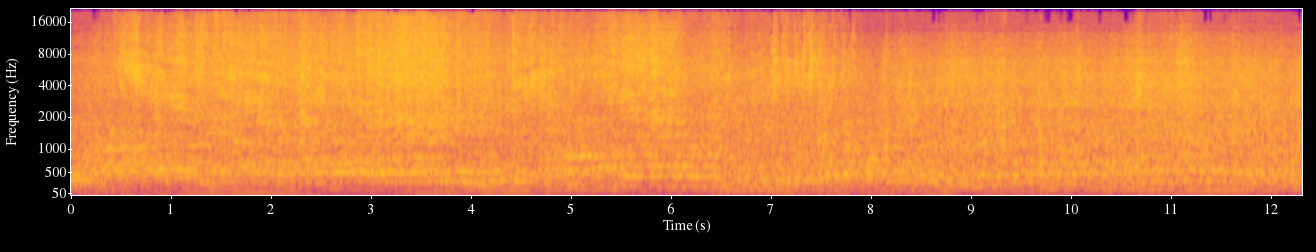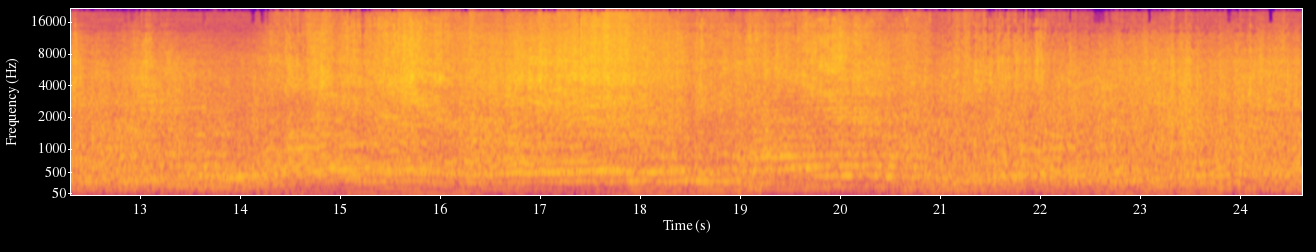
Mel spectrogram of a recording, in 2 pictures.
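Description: Race cars roar around the oval at Midvale Speedway, engines droning continuously and rising and falling in pitch as the pack passes, loud and steady for the whole stretch.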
